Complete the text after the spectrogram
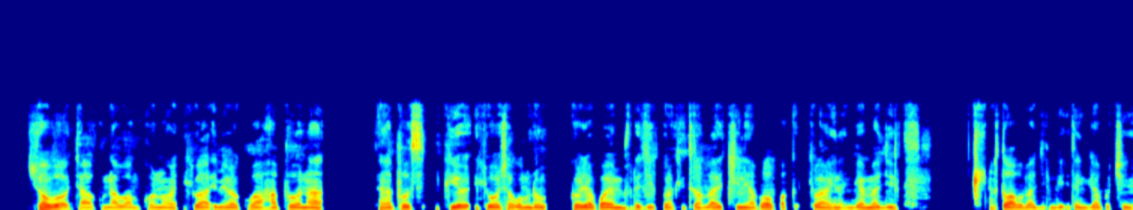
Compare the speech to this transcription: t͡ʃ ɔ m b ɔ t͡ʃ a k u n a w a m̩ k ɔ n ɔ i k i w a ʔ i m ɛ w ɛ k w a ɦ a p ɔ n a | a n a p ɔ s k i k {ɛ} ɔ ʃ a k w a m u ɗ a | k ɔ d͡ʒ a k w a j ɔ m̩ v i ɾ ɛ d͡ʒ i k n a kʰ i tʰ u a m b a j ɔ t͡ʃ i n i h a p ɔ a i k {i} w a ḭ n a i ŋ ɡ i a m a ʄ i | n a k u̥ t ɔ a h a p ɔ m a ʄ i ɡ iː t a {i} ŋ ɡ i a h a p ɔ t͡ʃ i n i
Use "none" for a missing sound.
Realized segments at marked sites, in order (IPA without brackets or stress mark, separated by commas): i, i, i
